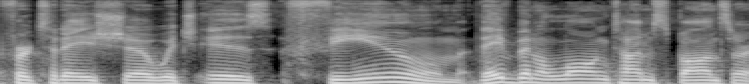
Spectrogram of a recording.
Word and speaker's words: Fum: show which of course is fume pronounced fume but spelled Fu M flavored air isn't like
